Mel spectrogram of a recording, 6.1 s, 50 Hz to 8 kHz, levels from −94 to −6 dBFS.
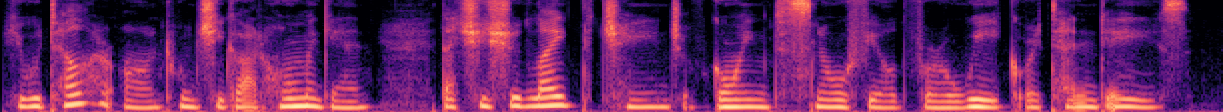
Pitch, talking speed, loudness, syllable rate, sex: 195 Hz, 255 wpm, -20 LUFS, 5.2 syllables/s, female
